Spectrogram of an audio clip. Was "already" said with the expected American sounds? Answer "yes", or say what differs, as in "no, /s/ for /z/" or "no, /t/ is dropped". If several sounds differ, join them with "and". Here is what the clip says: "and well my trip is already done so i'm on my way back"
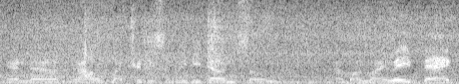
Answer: no, /n/ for /l/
